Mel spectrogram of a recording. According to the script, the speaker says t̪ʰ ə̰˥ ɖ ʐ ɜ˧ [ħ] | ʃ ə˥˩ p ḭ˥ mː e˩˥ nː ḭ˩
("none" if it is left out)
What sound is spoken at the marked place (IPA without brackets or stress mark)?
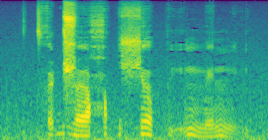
ħ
